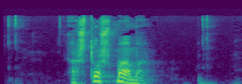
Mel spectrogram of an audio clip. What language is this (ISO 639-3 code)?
bel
